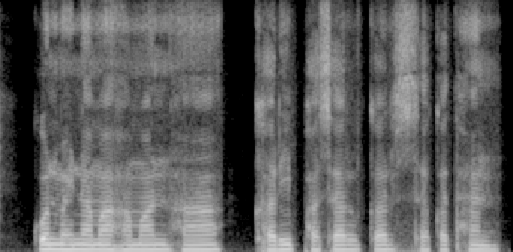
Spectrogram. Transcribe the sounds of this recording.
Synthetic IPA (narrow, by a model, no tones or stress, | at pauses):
konməɦinamaɦəmənhã | kʰəɾib̚pʰəsəlkəɾsəkət̪hən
